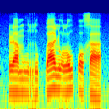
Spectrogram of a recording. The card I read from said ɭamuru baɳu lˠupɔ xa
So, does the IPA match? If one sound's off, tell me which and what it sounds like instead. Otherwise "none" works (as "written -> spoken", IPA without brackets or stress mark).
b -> ɡ͡b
